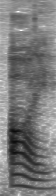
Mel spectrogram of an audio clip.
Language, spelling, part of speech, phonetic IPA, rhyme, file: Hungarian, aj, interjection / noun, [ˈɒj], -ɒj, Hu-aj.ogg
- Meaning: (interjection) oh; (noun) opening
